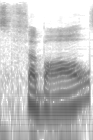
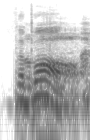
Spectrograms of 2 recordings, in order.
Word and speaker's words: Thaboll: And Angie's stepson's name is Thabal, spelled T-H-A-B-O-L-L.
